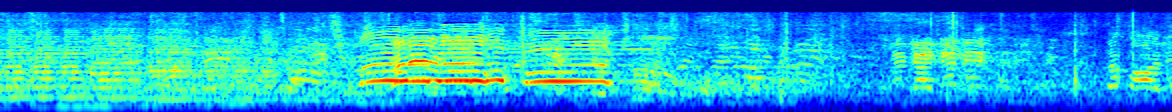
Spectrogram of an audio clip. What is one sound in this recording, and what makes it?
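Young women shout and cheer outdoors.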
